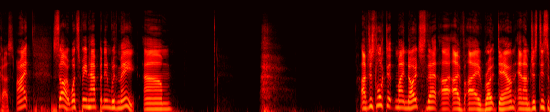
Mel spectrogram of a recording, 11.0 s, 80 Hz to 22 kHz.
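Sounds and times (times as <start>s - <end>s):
man sighing into microphone: 5.2s - 5.8s.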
